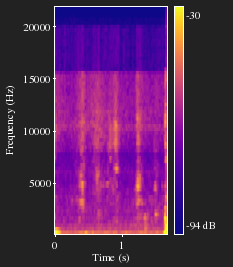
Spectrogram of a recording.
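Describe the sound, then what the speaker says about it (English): A single sharp hiccup bursts out right at the end, loud and close after a stretch of quiet room noise. "Damn hiccups."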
